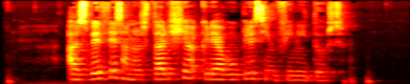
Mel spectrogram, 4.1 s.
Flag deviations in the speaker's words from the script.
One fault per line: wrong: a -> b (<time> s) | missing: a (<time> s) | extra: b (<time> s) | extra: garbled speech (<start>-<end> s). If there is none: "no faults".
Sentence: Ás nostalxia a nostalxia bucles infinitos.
wrong: nostalxia -> veces (0.9 s)
extra: crea (2.0 s)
